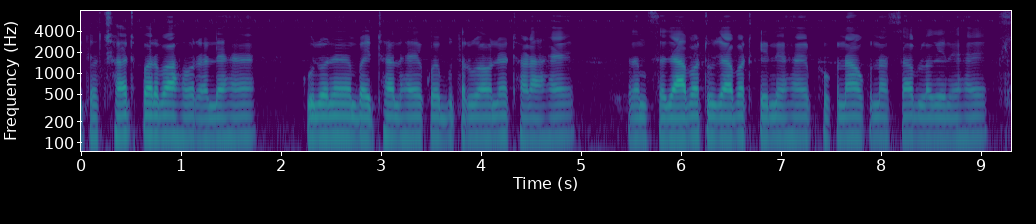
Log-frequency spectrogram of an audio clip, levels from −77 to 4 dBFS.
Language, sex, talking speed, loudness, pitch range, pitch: Bhojpuri, male, 85 wpm, -41 LUFS, 115-120 Hz, 115 Hz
